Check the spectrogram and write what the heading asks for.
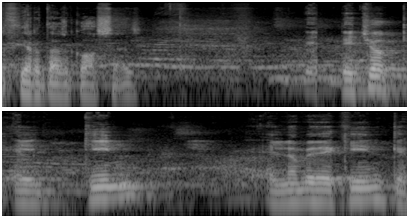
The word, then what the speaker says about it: Qin: Y ponía, aquí pone que el nombre de China en castellano procede de la dinastía Qin, que allí se pronuncia Qin. Y aquí se pronuncia Qin.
